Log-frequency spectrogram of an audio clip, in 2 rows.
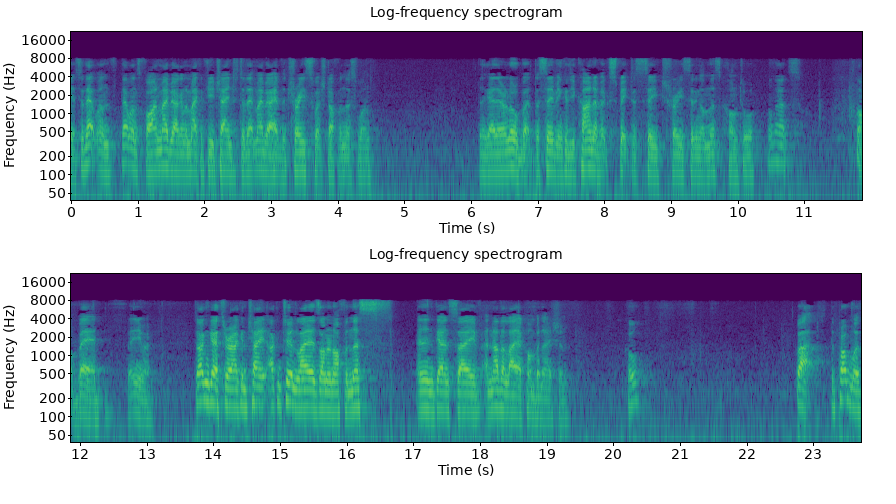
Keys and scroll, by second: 17.2 super+l.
